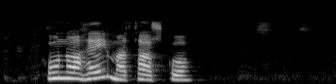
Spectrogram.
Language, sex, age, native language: Icelandic, female, 30-39, Icelandic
